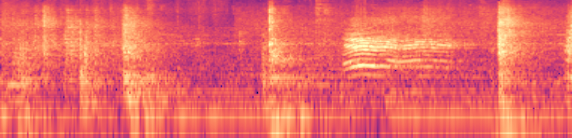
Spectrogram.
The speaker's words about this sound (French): Un lot de brebis qui arrive derrière d'une petite remorque. Ils sont mises dans un enclos.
